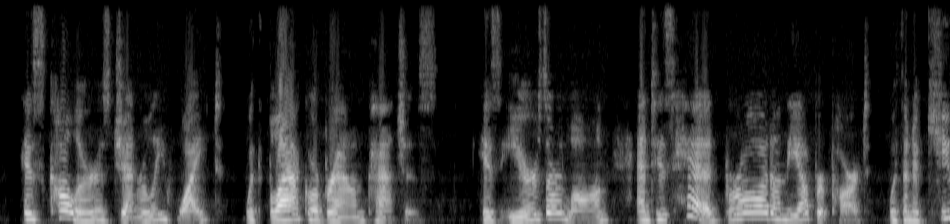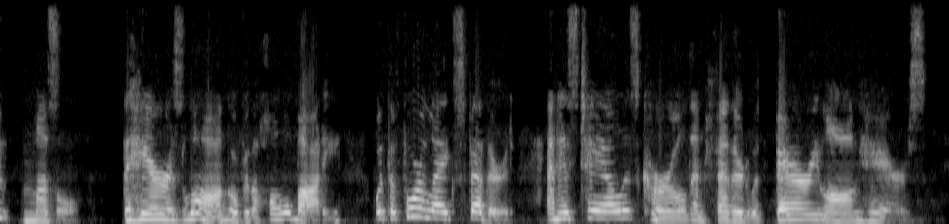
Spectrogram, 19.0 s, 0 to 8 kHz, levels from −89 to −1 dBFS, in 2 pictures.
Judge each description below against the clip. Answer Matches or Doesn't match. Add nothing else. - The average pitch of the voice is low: Doesn't match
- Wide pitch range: Matches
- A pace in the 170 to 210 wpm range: Doesn't match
